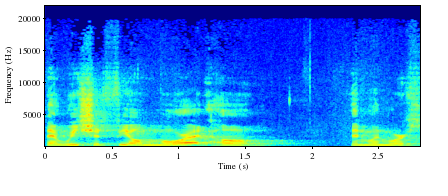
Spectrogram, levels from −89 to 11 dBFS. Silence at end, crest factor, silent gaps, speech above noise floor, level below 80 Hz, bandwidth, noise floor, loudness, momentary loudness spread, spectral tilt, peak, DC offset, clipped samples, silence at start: 0 s; 20 dB; none; 24 dB; -72 dBFS; over 20 kHz; -47 dBFS; -22 LUFS; 10 LU; -1.5 dB/octave; -4 dBFS; under 0.1%; under 0.1%; 0 s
